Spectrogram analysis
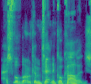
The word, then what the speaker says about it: Asheville-Buncombe Technical College: Tell me the name, because I know I'm going to mispronounce it. Asheville-Buncombe Technical College is the place where we are.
